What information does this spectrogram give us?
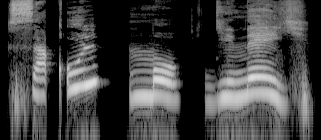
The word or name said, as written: saqul mo yiney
